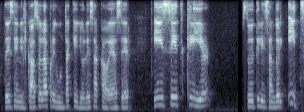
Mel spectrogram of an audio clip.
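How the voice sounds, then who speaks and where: A man, teaching an online English class. His voice sits a little high, and he explains patiently, repeating examples slowly. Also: steady tone.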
